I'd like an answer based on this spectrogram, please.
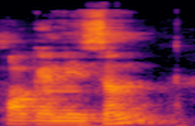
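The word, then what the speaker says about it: Oganesson: this new element that was synthesized in 2006 pronounced as organism so we are looking at the calculation we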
